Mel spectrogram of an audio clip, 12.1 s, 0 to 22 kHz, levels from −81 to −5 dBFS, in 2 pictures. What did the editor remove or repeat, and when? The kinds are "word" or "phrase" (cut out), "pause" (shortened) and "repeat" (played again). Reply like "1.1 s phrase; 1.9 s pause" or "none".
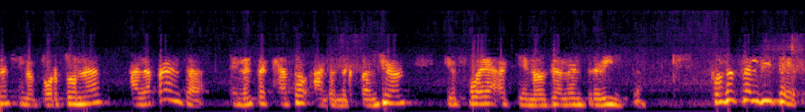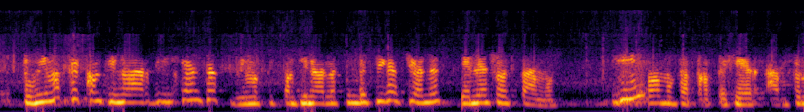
2.4 s word; 7.1 s word; 9.5 s word; 10.9 s word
